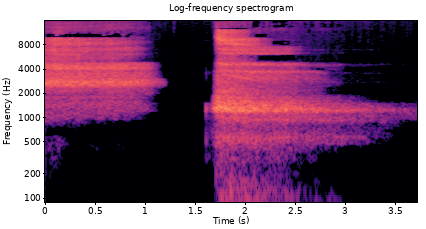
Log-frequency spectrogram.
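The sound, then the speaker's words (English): A long, airy cleansing breath at the start of a meditation session: an inhale, a brief pause, then a full, audible exhale released as a deep sigh that slowly fades out. “So when I start a session, I generally start with us taking a cleansing breath.”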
